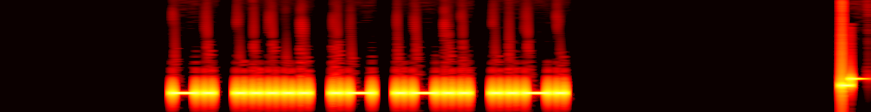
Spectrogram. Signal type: Morse code

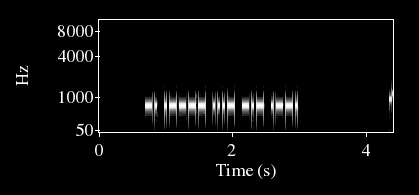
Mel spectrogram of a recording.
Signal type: Morse code

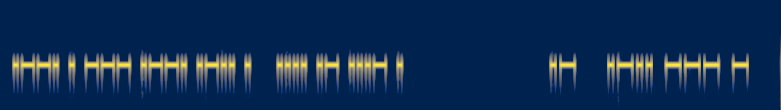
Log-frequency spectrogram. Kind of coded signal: Morse code

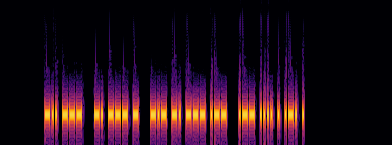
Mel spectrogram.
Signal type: Morse code

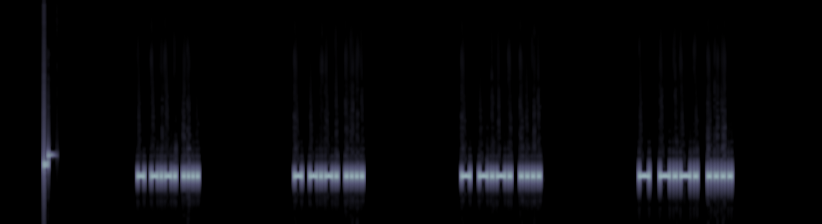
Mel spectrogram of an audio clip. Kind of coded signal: Morse code

